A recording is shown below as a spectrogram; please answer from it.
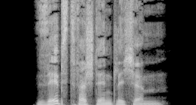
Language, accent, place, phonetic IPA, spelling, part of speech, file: German, Germany, Berlin, [ˈzɛlpstfɛɐ̯ˌʃtɛntlɪçm̩], selbstverständlichem, adjective, De-selbstverständlichem.ogg
- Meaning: strong dative masculine/neuter singular of selbstverständlich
